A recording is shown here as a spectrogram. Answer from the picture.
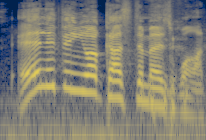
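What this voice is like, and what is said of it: Put-on German accent. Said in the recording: “That's my German accent. Right, pretty spot on, actually. ... Pretty perfect.”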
